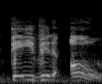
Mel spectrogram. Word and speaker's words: Davido: It's pronounced David O. All right, not DeVito. All right, not Davido. It's David O.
